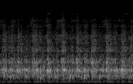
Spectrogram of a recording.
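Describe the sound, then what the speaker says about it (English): A sewing machine skipping stitches because its timing is off runs continuously, a close, fast rhythmic whirring clatter with a quick regular pulse and no voices over it. "I need to fix the timing on my machine because apparently it's skipping stitches."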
